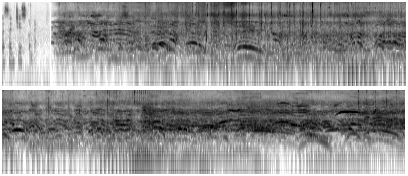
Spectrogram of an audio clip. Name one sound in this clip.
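A large outdoor crowd shouts and cheers excitedly.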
